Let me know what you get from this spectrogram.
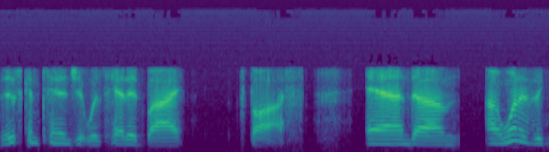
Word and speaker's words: Thoth: a fellow named Thoth. Some people pronounce it Thoth.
